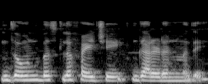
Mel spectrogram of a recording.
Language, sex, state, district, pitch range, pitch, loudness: Marathi, female, Maharashtra, Solapur, 180-205 Hz, 200 Hz, -14 LUFS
